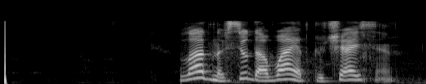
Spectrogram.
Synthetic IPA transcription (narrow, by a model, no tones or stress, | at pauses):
lˠad̪nəfsʲud̪avajɐt̪klʲut͡ɕajsʲə̰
